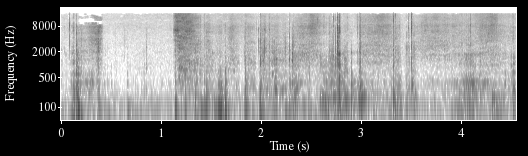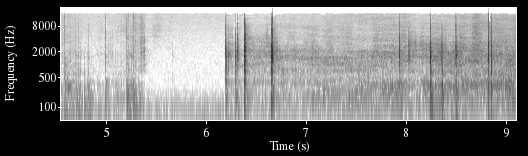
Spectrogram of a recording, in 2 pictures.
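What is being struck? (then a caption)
Cardboard shoebox. Long nails tap and scratch a closed black cardboard shoebox as it is turned to show its end, side and lid. Dry, crackly scraping runs through the clip, broken by short, sharp taps. After a brief near-silent pause, crisper, brighter taps stand out over a steady rustling scratch.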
